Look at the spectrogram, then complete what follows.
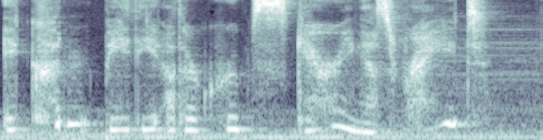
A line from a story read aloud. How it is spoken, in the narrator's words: Bailey whispered to Hooper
